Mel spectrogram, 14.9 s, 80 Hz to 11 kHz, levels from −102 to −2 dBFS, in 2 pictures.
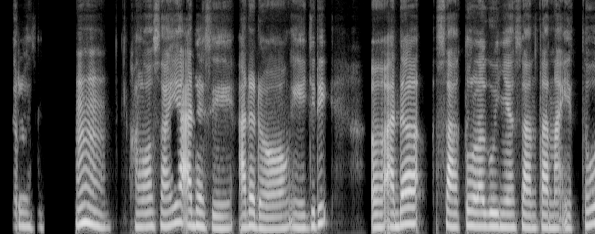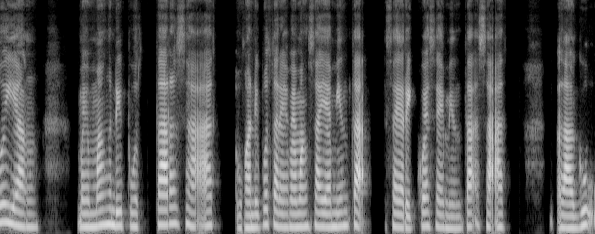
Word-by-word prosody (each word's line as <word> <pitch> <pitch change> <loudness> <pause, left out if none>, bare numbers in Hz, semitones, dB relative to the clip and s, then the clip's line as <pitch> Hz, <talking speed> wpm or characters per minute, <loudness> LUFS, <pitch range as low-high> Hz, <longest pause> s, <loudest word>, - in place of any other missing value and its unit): terus 190 0 -5 0.6
hmm. 230 +1 +4 0.5
Kalau 185 +1 -2
saya 195 +5 +1
ada 200 0 +3
sih 165 -2 -2 0.2
ada 180 +2 +3
dong, 160 0 0
iya 175 -1 -1
jadi, 210 +4 0 0.6
eee, 180 +1 +2
ada 185 +3 +4 0.5
satu 185 -1 +2
lagunya 185 -1 +2
Santana 170 -1 +1
itu 175 +4 -9 0.3
yang 190 -3 +2 0.7
memang 185 +2 +2
diputar 195 +2 +1 0.2
saat 200 -1 0 0.3
bukan 175 +1 0
diputar 205 +3 -2
ya, - - -1
memang 185 +1 +1
saya 185 -1 +3
minta, 190 +2 0 0.4
saya 185 -2 +1
request, 190 +4 -2
saya 175 - -2
minta 165 +3 -2 0.2
saat 185 - +2 0.7
lagu, 165 +2 +3
185 Hz, 130 wpm, -21 LUFS, 175-195 Hz, 0.7 s, hmm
